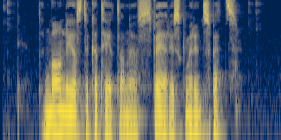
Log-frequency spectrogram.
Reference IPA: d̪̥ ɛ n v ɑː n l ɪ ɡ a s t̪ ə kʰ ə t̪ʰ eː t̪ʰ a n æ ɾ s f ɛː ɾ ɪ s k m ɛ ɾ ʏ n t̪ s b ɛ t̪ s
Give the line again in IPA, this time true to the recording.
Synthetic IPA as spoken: d̪̥ ɛ n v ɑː n l ɪ ɡ a s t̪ ə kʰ a t̪ʰ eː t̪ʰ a n æ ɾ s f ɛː ɾ ɪ s k m ɛ ɾ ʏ n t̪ s p ɛ t̪ s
